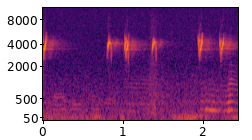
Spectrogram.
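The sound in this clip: Decoy birds call in short, high chirps. There are six faint, brief chirps, spaced irregularly over a quiet background.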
